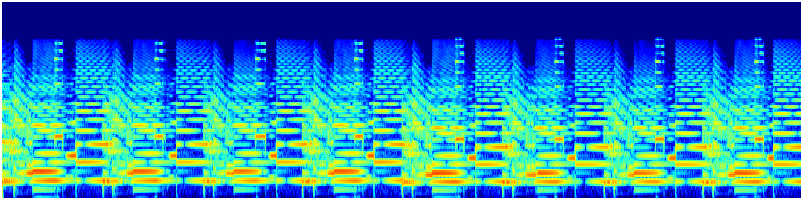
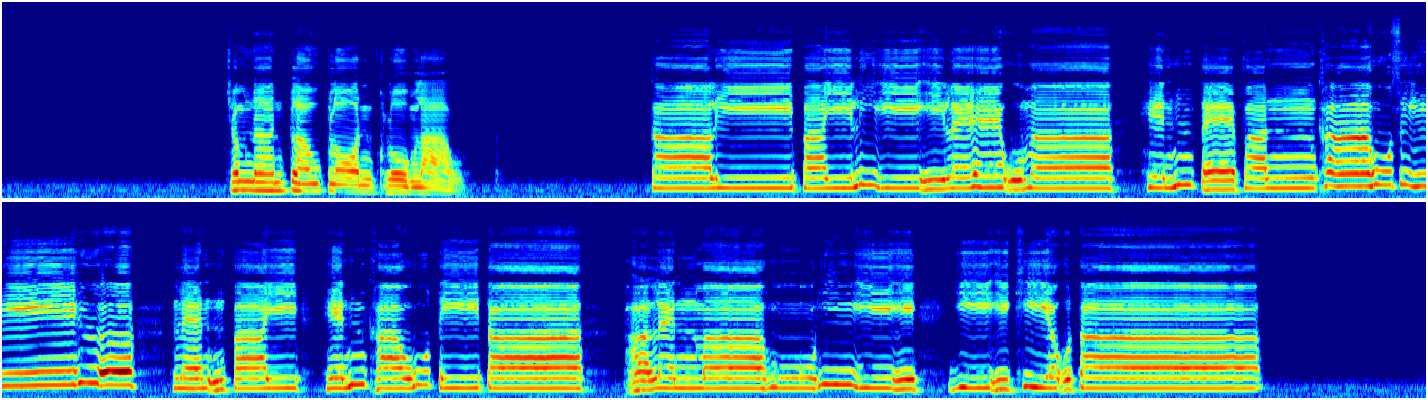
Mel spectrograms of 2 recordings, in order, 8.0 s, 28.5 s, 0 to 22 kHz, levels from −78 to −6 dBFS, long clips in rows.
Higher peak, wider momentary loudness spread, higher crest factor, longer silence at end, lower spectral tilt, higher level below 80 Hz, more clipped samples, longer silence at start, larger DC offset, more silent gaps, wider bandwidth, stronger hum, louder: second, -14 dBFS vs -2 dBFS; second, 4 LU vs 9 LU; second, 10 dB vs 18 dB; second, 0 s vs 1.65 s; second, -2.5 dB/octave vs -6.5 dB/octave; about the same, -66 dBFS vs -62 dBFS; neither; second, 0 s vs 2.3 s; neither; neither; second, 10.5 kHz vs 13 kHz; neither; second, -23 LUFS vs -19 LUFS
